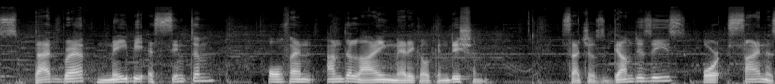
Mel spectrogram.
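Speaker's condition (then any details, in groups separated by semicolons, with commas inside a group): No condition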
